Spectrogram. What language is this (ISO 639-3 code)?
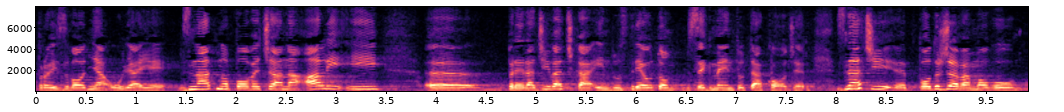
hrv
